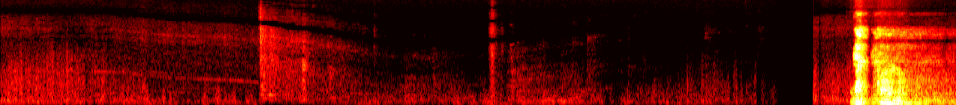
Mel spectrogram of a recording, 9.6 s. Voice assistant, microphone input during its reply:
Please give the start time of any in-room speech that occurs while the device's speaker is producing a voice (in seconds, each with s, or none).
8.5 s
